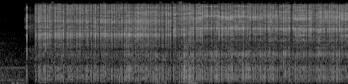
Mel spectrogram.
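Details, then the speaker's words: MIG welding heavy wall tube and 3/16 in plate for running boards on a 1956 International COE truck, run hot: steady even crackling sizzle about three seconds, no pops; wire speed and voltage in sync, good weld. "That's a happy little weld bead right there. You could hear that the wire speed and the voltage were in sync. That was a nice sounding and nice looking result."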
